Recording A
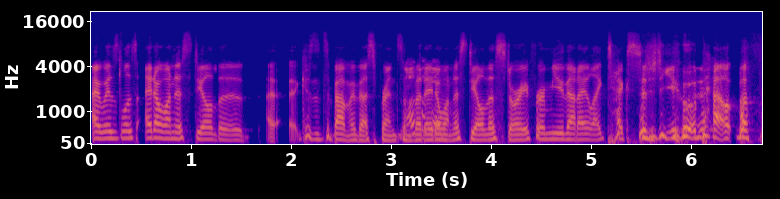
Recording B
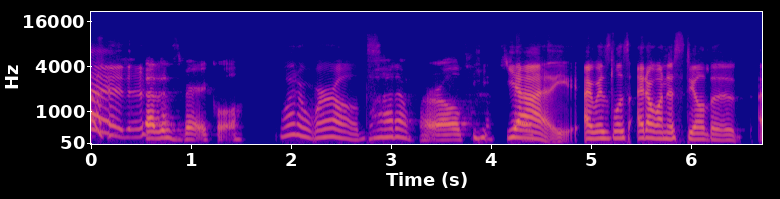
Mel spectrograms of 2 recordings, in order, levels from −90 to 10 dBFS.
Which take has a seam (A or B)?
A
